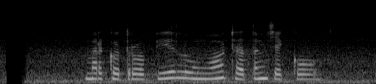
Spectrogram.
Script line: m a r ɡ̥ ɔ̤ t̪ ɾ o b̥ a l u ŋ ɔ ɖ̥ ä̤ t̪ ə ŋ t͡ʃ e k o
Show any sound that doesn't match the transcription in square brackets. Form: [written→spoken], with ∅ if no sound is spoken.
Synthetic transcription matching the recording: m a r ɡ̥ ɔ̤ t̪ ɾ o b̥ [a→i] l u ŋ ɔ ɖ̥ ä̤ t̪ ə ŋ t͡ʃ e k o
